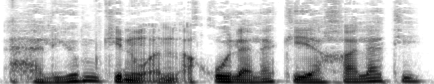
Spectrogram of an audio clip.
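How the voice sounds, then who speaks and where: A man voicing a polite, innocent young bride who speaks softly in a storybook reading. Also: fairly low pitch, animated, fast, no room sound, studio quality. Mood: gentle. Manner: soft, gentle pleading.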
